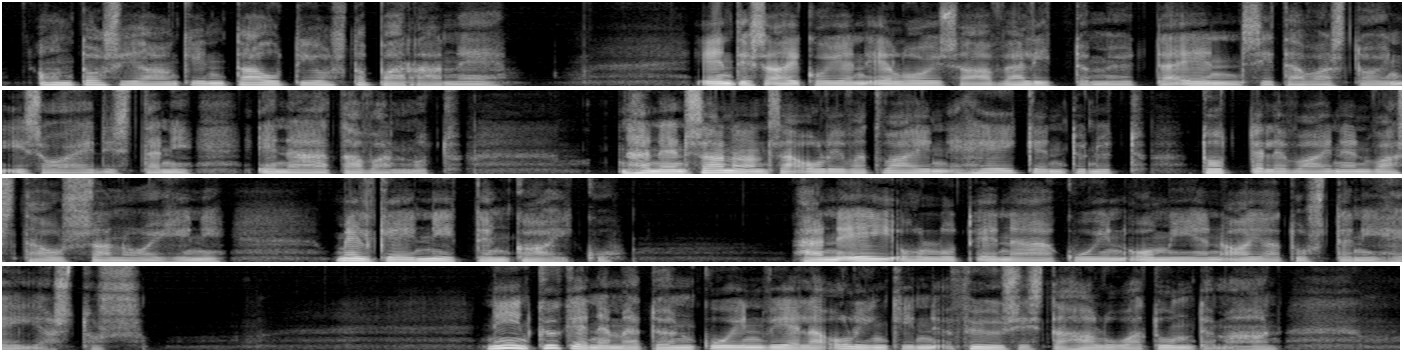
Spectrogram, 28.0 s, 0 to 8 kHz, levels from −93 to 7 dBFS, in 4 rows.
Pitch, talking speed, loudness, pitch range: 135 Hz, 85 wpm, -20 LUFS, 115-155 Hz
